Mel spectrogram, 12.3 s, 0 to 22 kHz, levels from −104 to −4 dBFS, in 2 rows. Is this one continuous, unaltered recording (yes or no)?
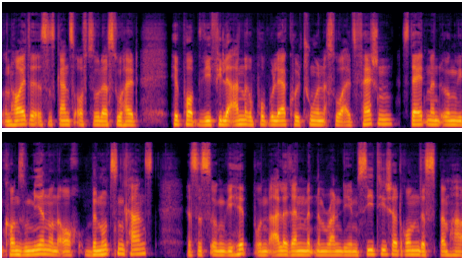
no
